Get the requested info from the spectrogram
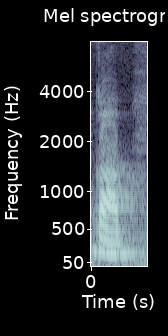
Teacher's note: زبان کی جڑ اور تالو کے نرم حصے سے ادا ہوتا ہے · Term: بڑا قاف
